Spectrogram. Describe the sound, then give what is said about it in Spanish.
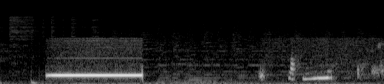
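A single steady telephone tone sounds for about a second as a phone call connects, a flat mid-pitched beep that stops abruptly, followed by faint clicks and some low rustling chatter-like noises. “A ver, parece que ya entró la llamada, no hagan ruido.”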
